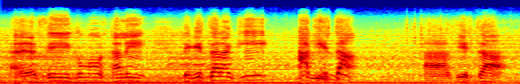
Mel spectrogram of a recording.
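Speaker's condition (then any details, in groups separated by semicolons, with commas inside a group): No condition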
